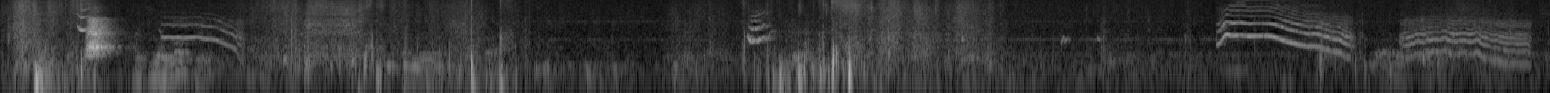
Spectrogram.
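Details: Newborn puppies crying soon after birth; high, thin whining cries sliding downward in pitch come in separate bursts, with a soothing human voice, rustling and handling noises between them.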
